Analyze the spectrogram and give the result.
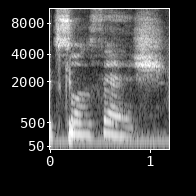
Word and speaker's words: solfège: It's solfège.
